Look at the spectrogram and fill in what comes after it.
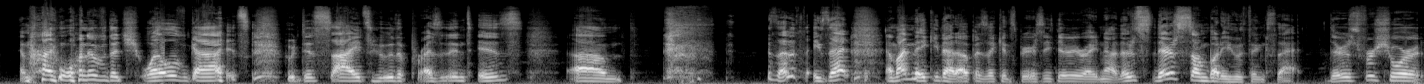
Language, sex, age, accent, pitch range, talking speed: English, male, 20-39, American, 105-165 Hz, 170 wpm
